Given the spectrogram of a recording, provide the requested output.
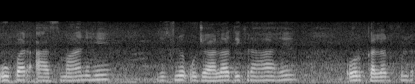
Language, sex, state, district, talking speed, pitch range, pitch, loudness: Hindi, female, Chhattisgarh, Bilaspur, 160 wpm, 180-200 Hz, 190 Hz, -19 LUFS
